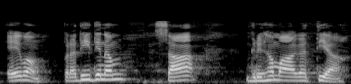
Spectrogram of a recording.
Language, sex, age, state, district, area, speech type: Sanskrit, male, 18-30, Tamil Nadu, Kanyakumari, urban, spontaneous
